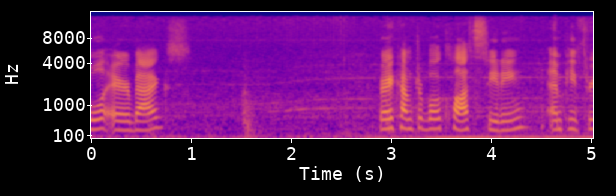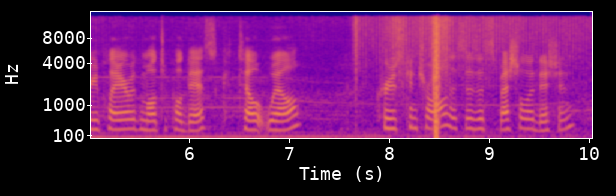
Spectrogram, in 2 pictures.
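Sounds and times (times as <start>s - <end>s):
woman speaking: 0.0s - 0.9s, 2.9s - 7.1s, 7.9s - 9.9s.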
